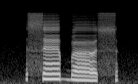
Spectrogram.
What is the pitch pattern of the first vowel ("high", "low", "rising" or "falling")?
high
